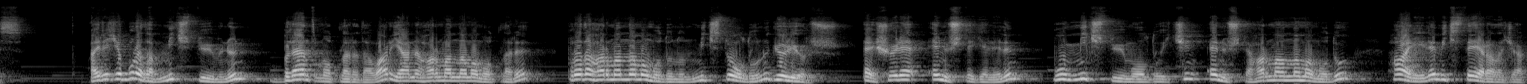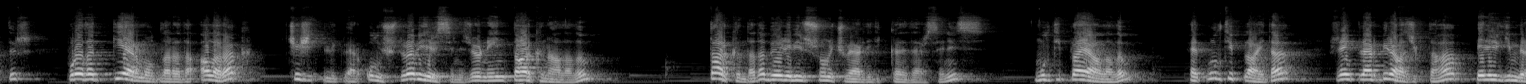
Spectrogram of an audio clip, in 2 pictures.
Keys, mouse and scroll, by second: 8.0-21.2 drag, 24.5-25.9 drag.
